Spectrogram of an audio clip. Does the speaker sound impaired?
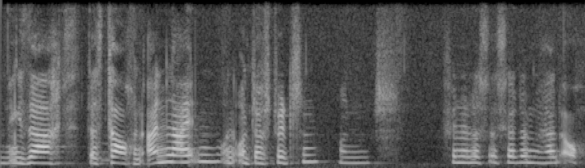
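Yes: Down syndrome.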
